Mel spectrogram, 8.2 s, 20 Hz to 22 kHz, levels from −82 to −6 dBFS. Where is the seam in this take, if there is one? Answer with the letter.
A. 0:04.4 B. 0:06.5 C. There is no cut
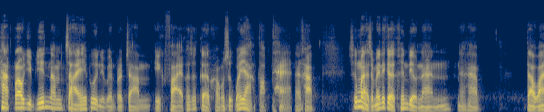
A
